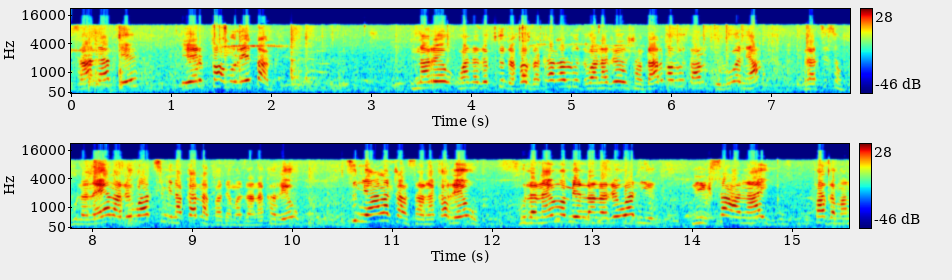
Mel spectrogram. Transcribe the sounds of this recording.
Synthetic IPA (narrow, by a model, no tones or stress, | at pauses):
zanad̪e | eɾifamuɾet̪anə̥ | naɾewanaɾewpi̥t̪uɳɖ͡ʐəfazakanaluanaɾewʒand̪aɾimaluzanivoluana | rat͡sisimvulanajanaɾewat͡siminakannəvad̪amand͡zanakaɾew | t͡simianaʈ͡ʂanizanakaɾew | vulanajmamelunanaɾewani | nii̥saːnaj | fazaman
